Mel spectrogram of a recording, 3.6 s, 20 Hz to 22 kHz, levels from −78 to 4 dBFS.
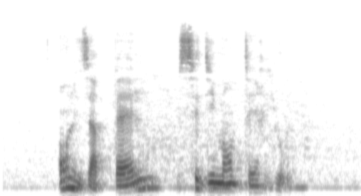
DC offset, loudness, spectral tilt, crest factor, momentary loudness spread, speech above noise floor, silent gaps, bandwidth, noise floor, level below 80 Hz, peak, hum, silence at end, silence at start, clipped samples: under 0.1%; -30 LUFS; -5 dB/octave; 18 dB; 14 LU; 34 dB; none; 13.5 kHz; -64 dBFS; -76 dBFS; -14 dBFS; none; 0.55 s; 0.6 s; under 0.1%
